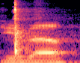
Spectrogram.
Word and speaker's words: Guibo: You're gonna check your Jubo, which is the Guibo for most of you guys. It's actually pronounced Jubo.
